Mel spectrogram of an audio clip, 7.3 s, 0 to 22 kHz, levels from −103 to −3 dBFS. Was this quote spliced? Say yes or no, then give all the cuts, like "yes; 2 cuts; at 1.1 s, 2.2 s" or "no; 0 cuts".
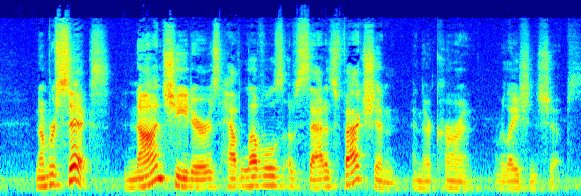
yes; 3 cuts; at 1.4 s, 3.0 s, 5.1 s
